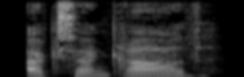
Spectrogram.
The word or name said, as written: accent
